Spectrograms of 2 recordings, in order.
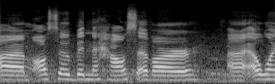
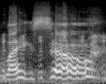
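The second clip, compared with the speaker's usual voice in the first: laughing; 3 semitones higher, 6 dB louder than usual. Real, not acted. Laughs at own admission.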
